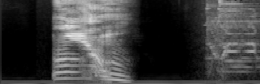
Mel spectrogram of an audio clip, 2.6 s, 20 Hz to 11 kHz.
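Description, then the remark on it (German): A voice imitates a Formula 1 car zooming past: one loud, strained whine that sweeps downward in pitch, then a quieter, shorter vocal sound over a steady low hum. “Also, dein erstes Geräusch ist Formel 1 Wagen.”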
